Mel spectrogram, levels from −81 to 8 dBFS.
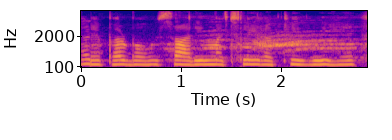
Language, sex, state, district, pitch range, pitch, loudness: Hindi, female, Bihar, Saran, 205-215 Hz, 210 Hz, -15 LUFS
